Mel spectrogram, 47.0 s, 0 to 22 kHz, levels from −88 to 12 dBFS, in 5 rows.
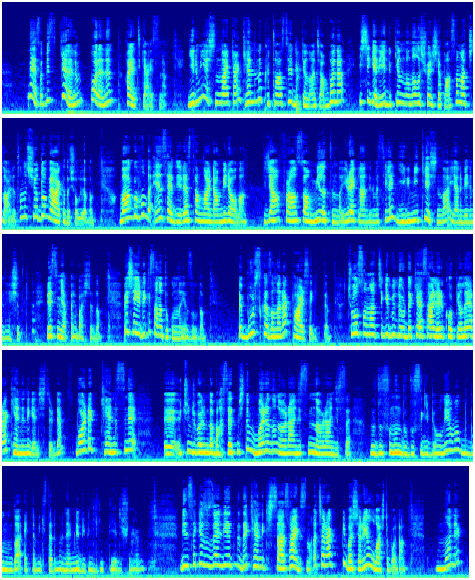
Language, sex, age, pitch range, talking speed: Turkish, female, 30-49, 225-320 Hz, 125 wpm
